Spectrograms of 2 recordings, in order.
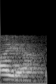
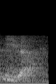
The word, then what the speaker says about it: Ida: It's not Ida, it's European, so Ian is spelled I-A-N, this is Ida, I-D-A.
